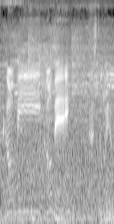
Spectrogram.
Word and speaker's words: Kobe: soon weather is good azim is saying Kobe Kobe that's the way to pronounce it KOB has most expensive steak I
